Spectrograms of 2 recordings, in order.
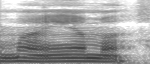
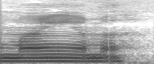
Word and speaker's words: Miami: I figured out from Miami, Oklahoma. That's how we say that in Oklahoma. We say Miami. It's actually spelled like Miami in Florida, but we say Miami because we're in Oklahoma and we can.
